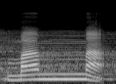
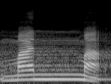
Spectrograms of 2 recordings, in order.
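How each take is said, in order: First: The n merges into a long nasal double m. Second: A distinct n is pronounced before the m. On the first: The speaker calls it right. "Jadi bacanya mamma" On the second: The speaker calls it wrong. "bukan manma"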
